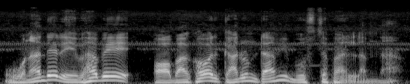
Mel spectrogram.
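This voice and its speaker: A man's voice: lowish voice, big pitch swings, a little slow, slight background noise. A man narrating a ghost story in the first person, in a dramatic storytelling style. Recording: night crickets and insects behind.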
